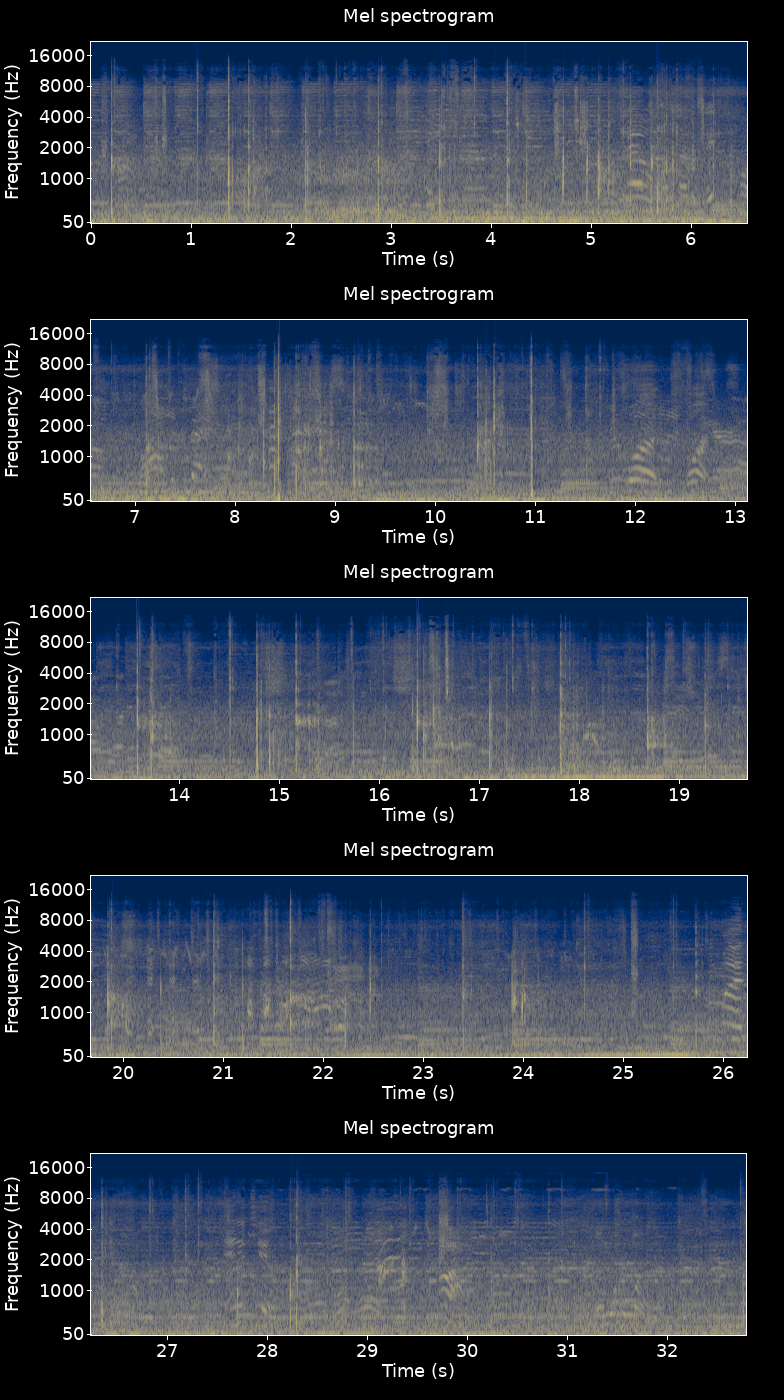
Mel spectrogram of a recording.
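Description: Pickleball paddles striking a hard plastic ball during a rally: sharp pops at irregular intervals, some louder than others. Background music and distant voices from the surrounding courts run underneath.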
